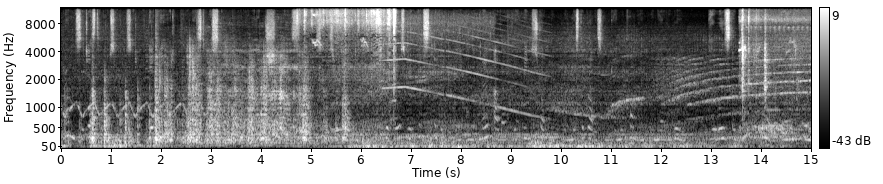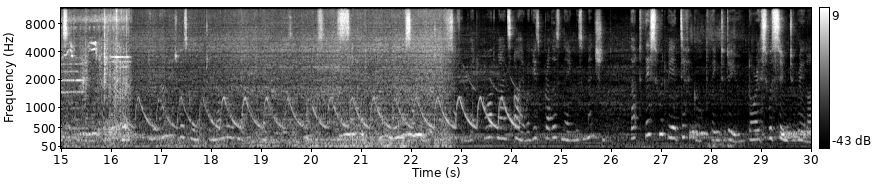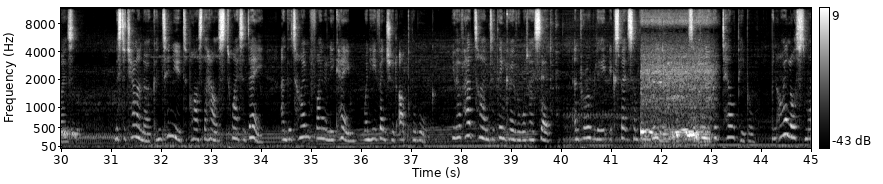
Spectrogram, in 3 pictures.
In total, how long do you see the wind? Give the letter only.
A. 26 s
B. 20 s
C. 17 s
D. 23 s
D.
